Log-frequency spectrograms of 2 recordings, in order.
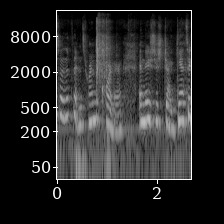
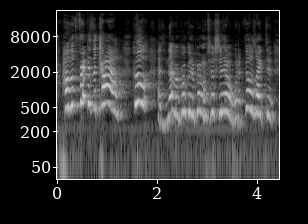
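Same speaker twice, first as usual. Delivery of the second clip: loud, higher-pitched exasperated rant; worked-up outrage; 6 semitones higher, 4 dB louder than usual. Real, not acted. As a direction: rant it, getting carried away. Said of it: "okay, let me calm down".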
